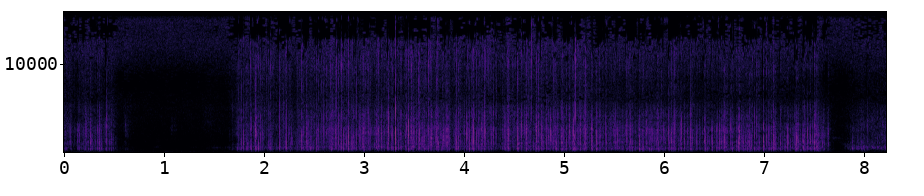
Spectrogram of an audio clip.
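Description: Fingertips and short nails scratch a beige short-pile floor carpet, producing a dense, crackly rasping centered in the mids with almost no low end. A short burst of scratching is followed by a second of quiet, then steady, continuous scratching that pauses briefly near the end before resuming.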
